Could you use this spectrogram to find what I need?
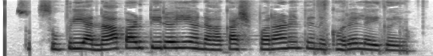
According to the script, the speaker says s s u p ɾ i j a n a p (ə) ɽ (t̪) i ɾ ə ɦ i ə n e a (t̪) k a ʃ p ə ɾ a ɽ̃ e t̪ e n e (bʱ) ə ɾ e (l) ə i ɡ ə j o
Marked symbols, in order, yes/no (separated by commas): no, yes, no, no, yes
